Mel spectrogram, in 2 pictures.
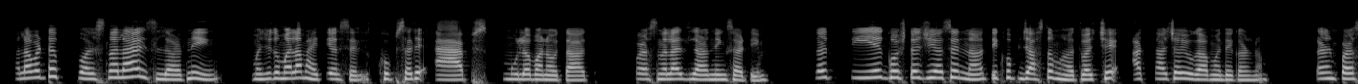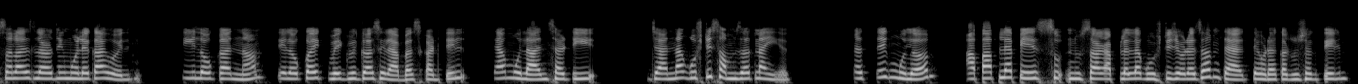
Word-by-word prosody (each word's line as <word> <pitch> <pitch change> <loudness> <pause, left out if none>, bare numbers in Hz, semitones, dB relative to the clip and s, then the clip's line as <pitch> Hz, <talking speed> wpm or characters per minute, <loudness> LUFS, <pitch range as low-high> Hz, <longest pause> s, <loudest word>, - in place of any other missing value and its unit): मला 280 +3 0
वाटतं 325 +4 +1 0.2
personalise 315 +5 +1
learning 235 +1 +1 0.4
म्हणजे 245 +2 -1
तुम्हाला 280 +1 +3
माहिती 260 -4 -1
असेल 215 -3 -3
खूप 255 -3 -2
सारे 270 +1 +1
ॲप्स 215 0 0 0.2
मुलं 240 -1 +1
बनवतात 210 -3 0 0.5
पर्सनलाइज्ड 245 0 +1
लर्निंगसाठी. 225 -4 +1 0.6
तर 315 - +1
ती 310 -1 -6
एक 330 - +1
गोष्ट 315 -1 +1
जी 310 +1 +2
असेल 305 0 +1
ना, 235 -2 +1
ती - - +1
खूप 300 -4 -4
जास्त 260 +2 +1
महत्त्वाची 225 -1 +1
आहे 290 - 0 0.2
आत्ताच्या 255 +1 -2
युगामध्ये 225 -4 +1
करणं. 205 0 -3 0.6
कारण 270 0 0
पर्सनलाईज्ड 280 +2 +1
लर्निंगमुळे 270 0 +2
काय 285 0 +4
होईल, 225 -5 -1
ती 290 -1 -9
लोकांना 260 -3 +1 0.2
ते 270 - -2
लोकं 260 +2 +1
एक 285 0 +1
वेगवेगळा 265 +1 +2
सिलेबस 225 -4 +1
काढतील. 235 +6 -1 0.3
त्या 280 +1 0
मुलांसाठी 260 0 +2 0.6
ज्यांना 265 +2 +2
गोष्टी 295 +5 0
समजत 270 -4 +2
नाही 260 -5 0
आहेत. - - -5 0.6
प्रत्येक 280 +5 -3
मुलं 255 -5 +3 0.4
आपापल्या 285 +5 +3
फ़ेजनुसार 270 -2 +1
आपल्याला 255 +1 +1
गोष्टी 255 +1 0
जेवढ्या 250 -1 +3
जमत 320 +1 +1
आहेत, 220 -3 +3
तेवढ्या 240 -2 +3
करू 235 -1 +1
शकतील. 255 +2 0
260 Hz, 135 wpm, -23 LUFS, 235-280 Hz, 0.6 s, काय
